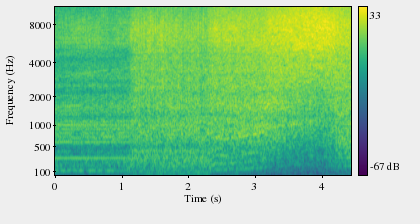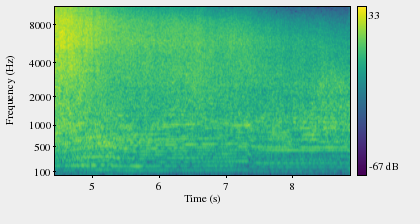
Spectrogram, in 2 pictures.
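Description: Two drag cars, a twin-turbo Corvette and a supercharged muscle car, launching from the starting line about a second in and running at full throttle past, loudest around three to four seconds in. The engines then fade down the track, their pitch dropping.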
